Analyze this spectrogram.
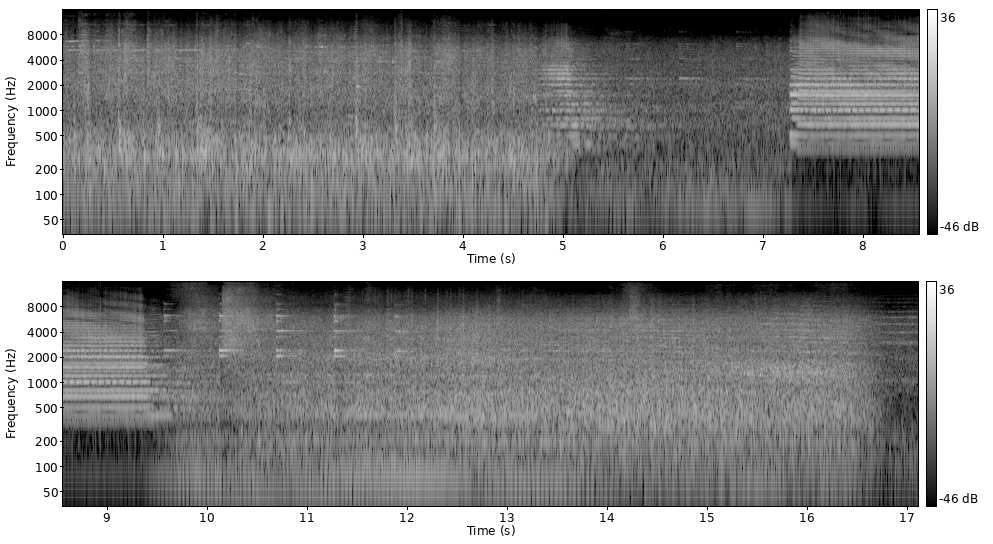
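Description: Passenger train cars rolling past with wheel clatter. Then a diesel locomotive sounds its chime air horn in one blast of about two seconds, and its engine rumbles as the train approaches and its passenger cars pass.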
